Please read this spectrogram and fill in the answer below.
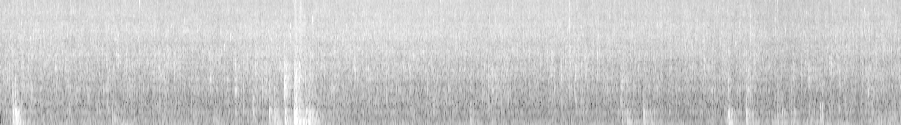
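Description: Breaded chicken pieces deep-frying in hot oil in a wok: a steady sizzle. A couple of brief knocks, near the start and about three and a half seconds in, as metal tongs turn and lift the pieces.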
